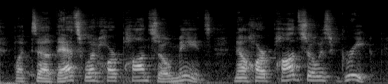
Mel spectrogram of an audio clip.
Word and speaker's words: harpazo: Greek the word for rapture is the word harpazo harpazo and if you want to know how to spell that we would transliterate that into English har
